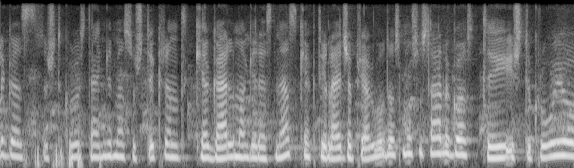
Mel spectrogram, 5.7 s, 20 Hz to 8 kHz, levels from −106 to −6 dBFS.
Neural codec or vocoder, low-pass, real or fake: none; 7.2 kHz; real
